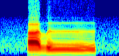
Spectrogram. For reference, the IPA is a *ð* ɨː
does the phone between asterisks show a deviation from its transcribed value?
no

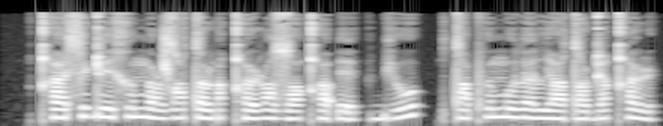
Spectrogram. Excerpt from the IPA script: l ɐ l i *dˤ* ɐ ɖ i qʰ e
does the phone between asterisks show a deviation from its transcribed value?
no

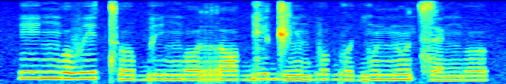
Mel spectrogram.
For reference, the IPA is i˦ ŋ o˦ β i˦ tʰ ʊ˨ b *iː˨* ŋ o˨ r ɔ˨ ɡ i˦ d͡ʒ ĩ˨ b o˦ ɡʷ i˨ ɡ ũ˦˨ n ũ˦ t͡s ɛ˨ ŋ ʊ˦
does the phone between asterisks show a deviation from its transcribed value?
yes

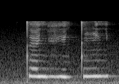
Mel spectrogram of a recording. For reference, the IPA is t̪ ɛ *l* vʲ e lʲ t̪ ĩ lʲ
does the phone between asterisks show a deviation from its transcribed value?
yes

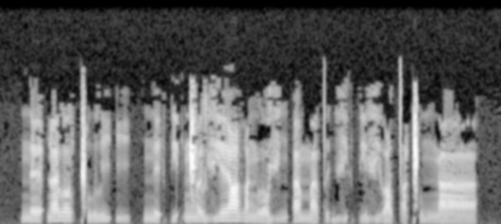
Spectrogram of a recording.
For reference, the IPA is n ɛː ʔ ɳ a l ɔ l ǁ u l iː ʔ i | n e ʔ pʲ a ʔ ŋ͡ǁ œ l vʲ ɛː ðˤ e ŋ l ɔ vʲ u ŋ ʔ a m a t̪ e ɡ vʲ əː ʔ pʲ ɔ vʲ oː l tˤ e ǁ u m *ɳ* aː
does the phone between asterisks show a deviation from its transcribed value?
yes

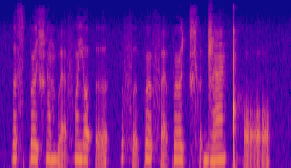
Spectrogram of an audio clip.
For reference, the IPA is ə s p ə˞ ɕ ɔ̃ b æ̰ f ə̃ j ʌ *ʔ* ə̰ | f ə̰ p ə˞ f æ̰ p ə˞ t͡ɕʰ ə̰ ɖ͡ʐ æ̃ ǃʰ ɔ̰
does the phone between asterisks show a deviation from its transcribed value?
no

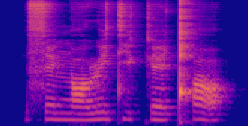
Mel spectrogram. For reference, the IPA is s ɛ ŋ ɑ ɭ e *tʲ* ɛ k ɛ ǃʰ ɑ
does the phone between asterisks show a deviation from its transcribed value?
no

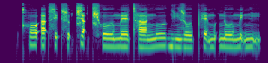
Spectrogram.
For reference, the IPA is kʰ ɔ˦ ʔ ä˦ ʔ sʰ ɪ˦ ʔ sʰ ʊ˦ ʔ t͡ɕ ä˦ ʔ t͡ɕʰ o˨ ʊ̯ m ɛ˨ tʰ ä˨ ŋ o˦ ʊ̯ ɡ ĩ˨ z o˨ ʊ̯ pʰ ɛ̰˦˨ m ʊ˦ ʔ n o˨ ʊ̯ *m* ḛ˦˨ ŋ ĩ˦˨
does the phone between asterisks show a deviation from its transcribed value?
no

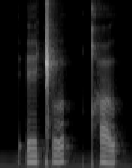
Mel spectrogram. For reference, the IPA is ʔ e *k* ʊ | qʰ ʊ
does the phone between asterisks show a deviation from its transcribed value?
yes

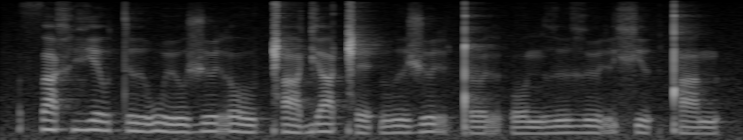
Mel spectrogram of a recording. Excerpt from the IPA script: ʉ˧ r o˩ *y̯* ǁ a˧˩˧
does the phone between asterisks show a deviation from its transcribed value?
yes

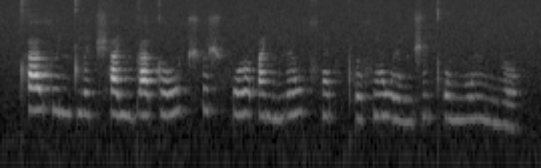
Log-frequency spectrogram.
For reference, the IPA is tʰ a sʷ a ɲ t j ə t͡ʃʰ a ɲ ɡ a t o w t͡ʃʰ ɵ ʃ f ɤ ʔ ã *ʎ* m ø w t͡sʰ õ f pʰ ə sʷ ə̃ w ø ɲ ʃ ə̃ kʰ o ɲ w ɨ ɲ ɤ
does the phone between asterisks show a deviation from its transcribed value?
yes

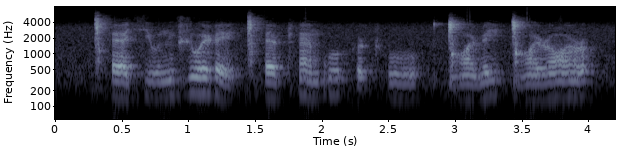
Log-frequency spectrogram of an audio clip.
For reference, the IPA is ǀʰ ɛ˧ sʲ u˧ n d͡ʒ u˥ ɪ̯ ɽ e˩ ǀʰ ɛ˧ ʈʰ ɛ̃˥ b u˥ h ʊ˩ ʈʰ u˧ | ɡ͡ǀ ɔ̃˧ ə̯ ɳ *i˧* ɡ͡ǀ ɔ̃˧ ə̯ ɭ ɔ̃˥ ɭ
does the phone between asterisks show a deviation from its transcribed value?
yes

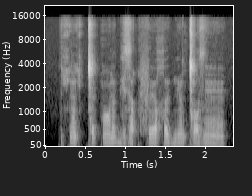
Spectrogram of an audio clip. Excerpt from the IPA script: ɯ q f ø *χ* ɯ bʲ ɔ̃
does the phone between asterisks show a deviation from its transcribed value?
no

